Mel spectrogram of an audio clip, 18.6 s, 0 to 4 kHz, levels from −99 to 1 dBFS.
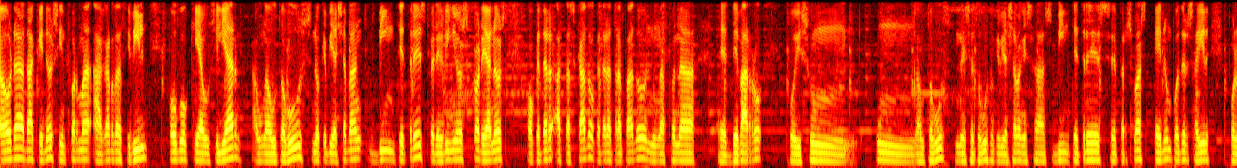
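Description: A noise suppressor built for speech was left running on music or sounds through the whole clip, treating steady tones, ambience and decays as noise to be removed. The result is a level that pumps up and down by something like 15 dB: attacks come through, but anything held sinks, so the sound flutters and thins rather than sustaining. Underneath, the call path's coding leaves nothing above 4 kHz, which fits a G.711 line.

The suppressor cuts individual passages harder than the rest, with sustained and fading material hit worst. From 0.51 to 3.81 s it pulls down about a second of sound in total, by about 17 dB at the deepest. From 4.86 to 6.46 s roughly half a second drops by up to about 16 dB. From 7.57 to 8.99 s the dip is milder, about 10 dB. From 9.98 to 13.16 s around a second and a half sinks by up to about 17 dB. From 16.03 to 18.48 s sound is again pulled down, up to about 17 dB.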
